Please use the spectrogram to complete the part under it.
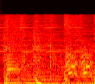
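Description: Chain Chomp from New Super Mario Bros. Wii barking in the video game, three quick yappy barks with falling pitch over steady game music.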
